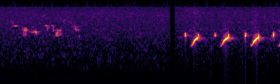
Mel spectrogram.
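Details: Velvet-fronted nuthatch, clear tutor recording in 'roll tembak' style. Faint high scattered chirps first, then a short break. Loud phrases follow: a crisp tick, then a rising whistled slur, repeated steadily.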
